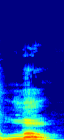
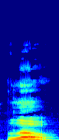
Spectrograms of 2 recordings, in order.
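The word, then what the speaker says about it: לא: So the aleph is silent, so it's pronounced low, low.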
